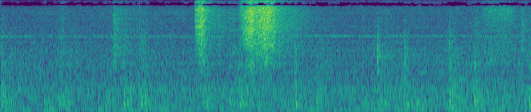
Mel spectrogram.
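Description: Wheeling & Lake Erie train rolling along the rails: a steady low rumble with wheel clatter, and two brief high hissing noises about two seconds in.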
